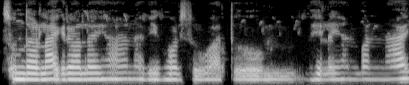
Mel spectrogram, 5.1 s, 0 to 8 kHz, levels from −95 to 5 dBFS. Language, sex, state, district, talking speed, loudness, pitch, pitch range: Maithili, female, Bihar, Samastipur, 115 wpm, -17 LUFS, 215 Hz, 205-215 Hz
